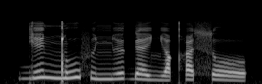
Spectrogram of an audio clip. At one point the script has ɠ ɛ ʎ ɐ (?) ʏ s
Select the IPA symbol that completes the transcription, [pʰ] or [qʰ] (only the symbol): qʰ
